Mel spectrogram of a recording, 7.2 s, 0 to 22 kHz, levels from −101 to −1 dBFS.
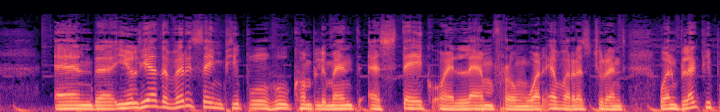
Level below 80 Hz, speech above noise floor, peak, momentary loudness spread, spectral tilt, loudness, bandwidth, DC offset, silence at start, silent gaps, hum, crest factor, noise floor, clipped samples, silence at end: -38 dBFS; 21 dB; -6 dBFS; 5 LU; -7 dB/octave; -18 LUFS; 10.5 kHz; under 0.1%; 0.15 s; none; none; 10 dB; -38 dBFS; under 0.1%; 0 s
